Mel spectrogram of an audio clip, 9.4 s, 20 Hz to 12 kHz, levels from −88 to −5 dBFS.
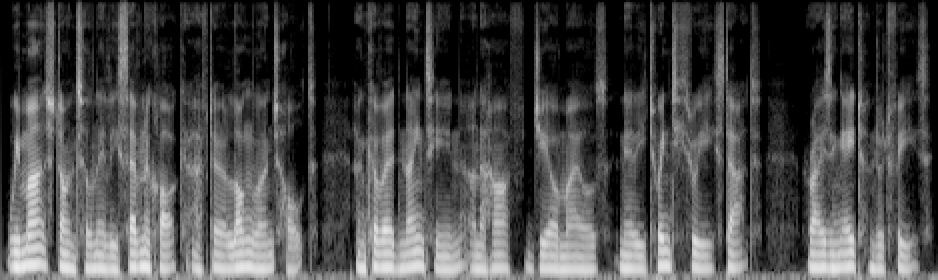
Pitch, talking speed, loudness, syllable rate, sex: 120 Hz, 180 wpm, -20 LUFS, 5.4 syllables/s, male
